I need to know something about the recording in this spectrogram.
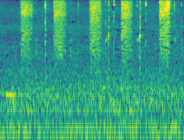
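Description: Fine-mist pump spray bottle squeezed in quick repeated puffs onto hair, each a short hiss, about two a second.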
